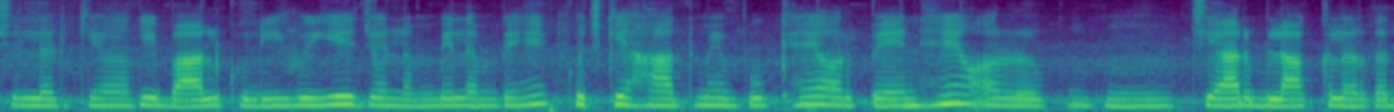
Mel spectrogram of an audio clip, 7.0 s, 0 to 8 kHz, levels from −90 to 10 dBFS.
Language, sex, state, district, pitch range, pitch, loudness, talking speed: Kumaoni, female, Uttarakhand, Uttarkashi, 180-200 Hz, 190 Hz, -17 LUFS, 195 wpm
